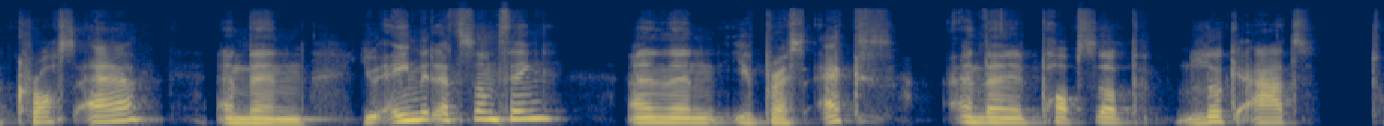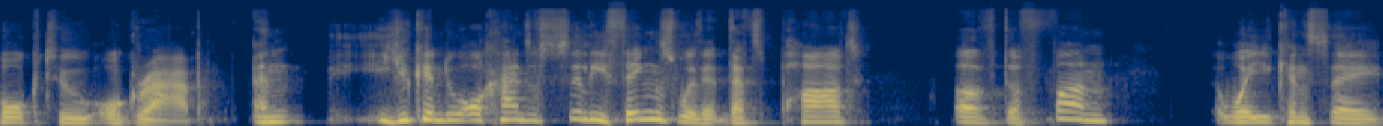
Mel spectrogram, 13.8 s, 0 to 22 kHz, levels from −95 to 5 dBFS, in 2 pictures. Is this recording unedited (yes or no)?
yes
